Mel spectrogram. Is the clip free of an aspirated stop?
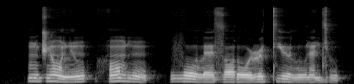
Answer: yes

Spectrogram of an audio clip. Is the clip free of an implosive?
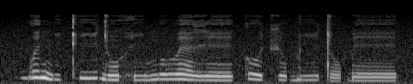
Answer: no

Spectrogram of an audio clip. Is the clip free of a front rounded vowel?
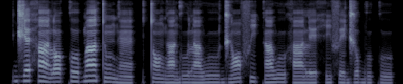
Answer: yes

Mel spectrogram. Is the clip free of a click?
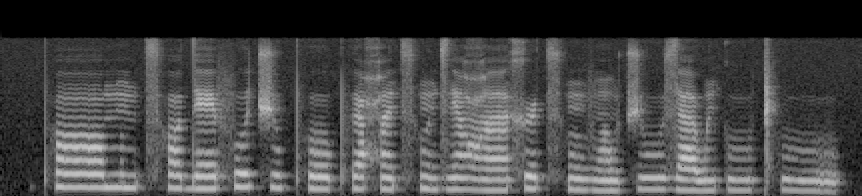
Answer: no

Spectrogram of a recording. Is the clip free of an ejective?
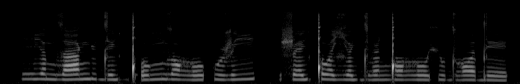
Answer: no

